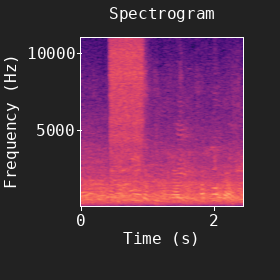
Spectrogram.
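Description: A short, sharp burst of spray hiss lasting about half a second, over the steady chatter of a crowd in an exhibition hall.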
